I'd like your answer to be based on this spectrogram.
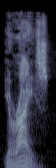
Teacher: r 跟 eyes 有个连音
